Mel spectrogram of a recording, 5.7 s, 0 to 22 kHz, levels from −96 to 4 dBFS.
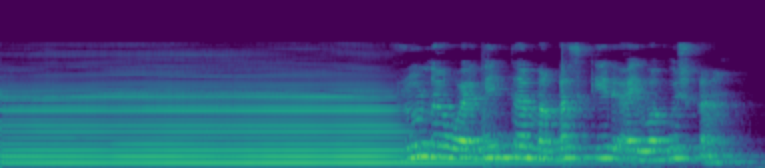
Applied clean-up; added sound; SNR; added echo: none; Bowed string instrument; 2 dB; reverberation time 0.6 s.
